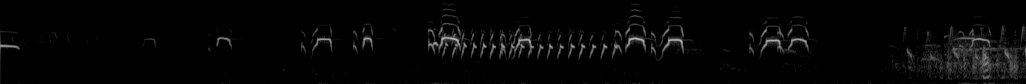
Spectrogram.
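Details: Whimbrel migrating and roosting in West Lancashire, UK; scattered single whistles build into a fast whistled titter, answered by more arched notes, ending in rustling noise.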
